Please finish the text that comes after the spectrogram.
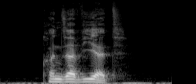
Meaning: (verb) past participle of konservieren; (adjective) conserved, preserved; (verb) inflection of konservieren: 1. third-person singular present 2. second-person plural present 3. plural imperative
- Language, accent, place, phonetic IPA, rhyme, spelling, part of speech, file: German, Germany, Berlin, [kɔnzɛʁˈviːɐ̯t], -iːɐ̯t, konserviert, verb, De-konserviert.ogg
